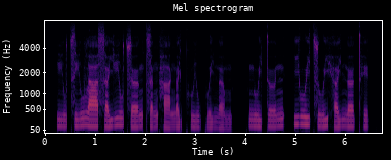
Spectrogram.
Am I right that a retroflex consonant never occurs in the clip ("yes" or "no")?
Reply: yes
